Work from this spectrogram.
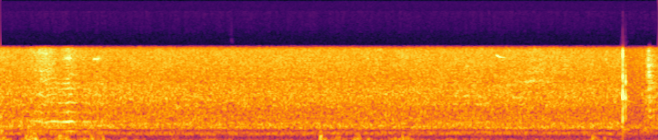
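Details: Honey bees humming around hives readied for rearing queens with a cell-accepting starter hive; continuous even buzzing with faint thumps and a sharp click near the end.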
